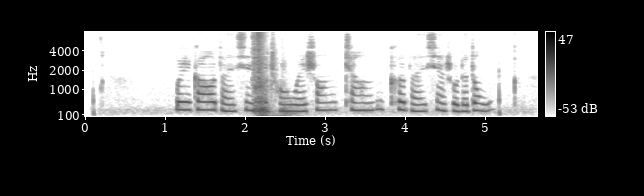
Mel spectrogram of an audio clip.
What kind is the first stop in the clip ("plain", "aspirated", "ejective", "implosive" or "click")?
plain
